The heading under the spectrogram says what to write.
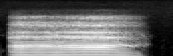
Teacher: Hamzah yang dikelabukan. Yang diringankan bunyi antara hamzah dan mad. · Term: hamzah tashil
